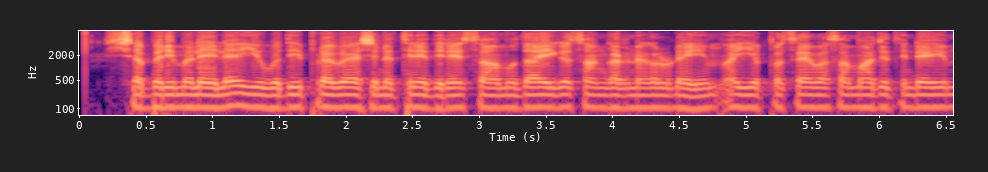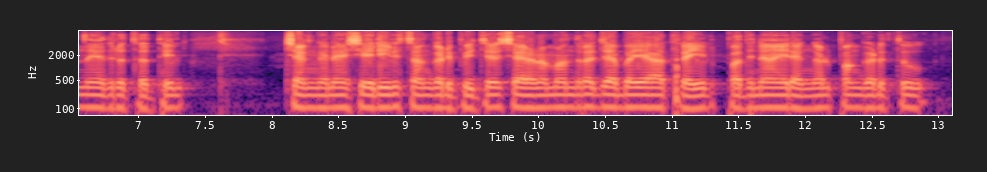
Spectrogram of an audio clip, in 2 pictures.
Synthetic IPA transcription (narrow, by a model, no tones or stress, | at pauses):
ɕɐbɐɾimɐlɐjile̞juʋɐðiprɐʋe̞ːɕɐnɐt̪ːine̞ðiɾe̞saːmud̪aːjiɣɐsɐŋɡʱɐɽɐɳɐɣɐɭuɽe̞jumɐ̰jɐpːɐseːʋɐsɐmaːd͡ʑɐt̪ːinde̞jumne̞ːt̪rut̪wɐt̪ːil | t͡ɕe̞ŋːɐneɕɐɾijilsɐŋɡʱɐɽipːit͡ɕːɨɕɐɾɐɳɐmɐnd̪rɐd͡ʑebɐjaːt̪rɐjilpɐðinaːjiɾɐŋːɐɭpɐŋɡe̞ɽut̪ːu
